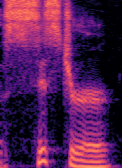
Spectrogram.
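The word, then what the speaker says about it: Systres: is part of the sister isle. It's spelled weird. It sounds like sister, like your sibling, but the spelling is different. The sister isles.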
